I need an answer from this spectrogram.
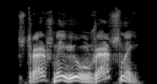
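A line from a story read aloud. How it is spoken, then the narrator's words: Short laugh. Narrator (Russian): хохотнул Бласк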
